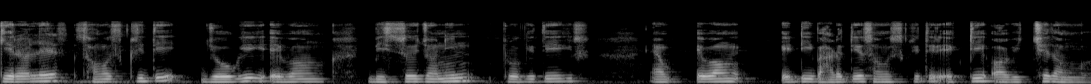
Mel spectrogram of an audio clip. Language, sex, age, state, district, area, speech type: Bengali, male, 18-30, West Bengal, South 24 Parganas, rural, read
